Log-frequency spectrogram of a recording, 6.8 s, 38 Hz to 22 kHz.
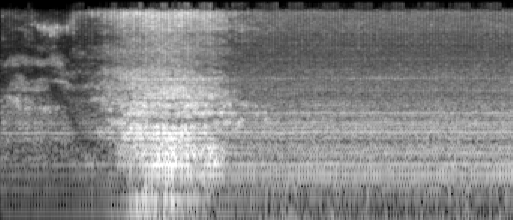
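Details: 2010 Lawn-Boy 10642 20-inch mulching/bagging self-propelled mower, 6.75 engine (Quantum), after maintenance: small single-cylinder engine swells then settles into a steady, even run with clean regular firing; runs healthy.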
